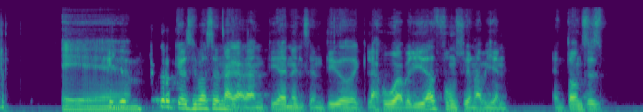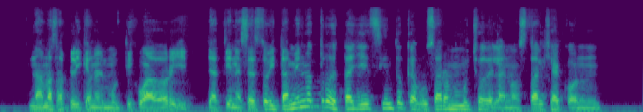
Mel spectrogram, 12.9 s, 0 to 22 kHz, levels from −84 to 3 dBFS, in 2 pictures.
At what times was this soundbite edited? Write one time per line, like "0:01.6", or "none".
0:03.6
0:07.3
